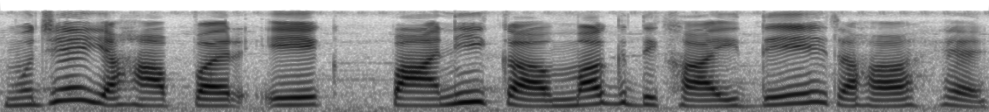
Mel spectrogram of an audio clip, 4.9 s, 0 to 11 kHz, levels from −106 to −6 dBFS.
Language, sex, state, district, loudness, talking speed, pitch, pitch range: Hindi, female, Madhya Pradesh, Katni, -15 LUFS, 135 wpm, 210 Hz, 190-230 Hz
